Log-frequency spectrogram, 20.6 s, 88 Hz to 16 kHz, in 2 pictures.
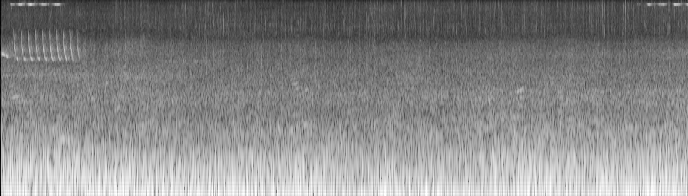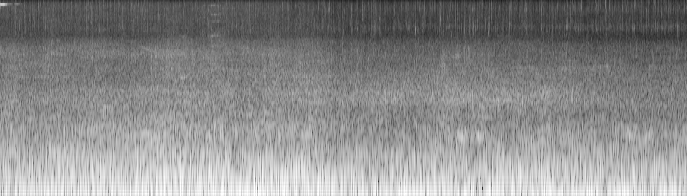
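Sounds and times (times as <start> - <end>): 
urban birds in Bogota: 0.0 - 1.5
urban water in Bogota: 0.1 - 20.6.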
